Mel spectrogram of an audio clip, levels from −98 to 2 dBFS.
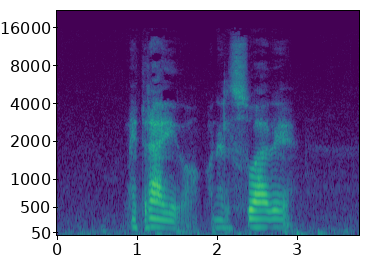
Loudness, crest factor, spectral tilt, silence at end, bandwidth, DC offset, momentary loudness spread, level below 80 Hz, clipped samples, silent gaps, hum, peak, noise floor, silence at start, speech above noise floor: -31 LUFS; 22 dB; -4 dB/octave; 0.45 s; 15.5 kHz; under 0.1%; 18 LU; -60 dBFS; under 0.1%; none; none; -12 dBFS; -61 dBFS; 0.9 s; 29 dB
